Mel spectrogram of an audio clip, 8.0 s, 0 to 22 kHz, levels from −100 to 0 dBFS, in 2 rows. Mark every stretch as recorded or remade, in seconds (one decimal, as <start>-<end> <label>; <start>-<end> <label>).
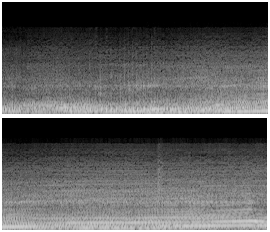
0.0-2.2 remade; 2.2-8.0 recorded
